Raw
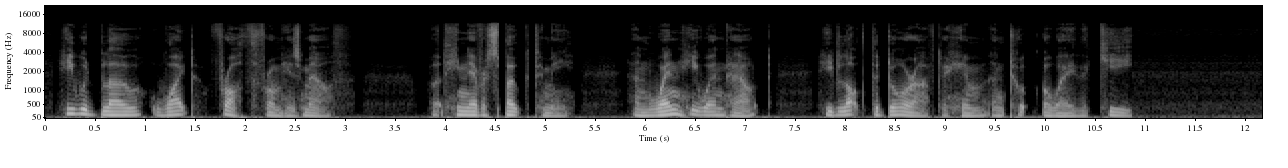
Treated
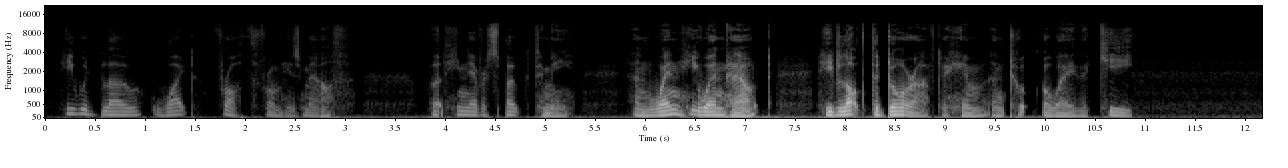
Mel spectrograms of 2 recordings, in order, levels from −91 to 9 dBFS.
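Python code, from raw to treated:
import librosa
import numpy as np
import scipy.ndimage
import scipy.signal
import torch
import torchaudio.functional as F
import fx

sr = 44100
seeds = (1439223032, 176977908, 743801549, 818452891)

y = fx.gain(x, sr, db=fx.steps((0.0, -16.5), (2.75, -3.5), (3.96, -15.5), (4.91, -5.0), (6.51, 3.0), (8.57, -5.0)))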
